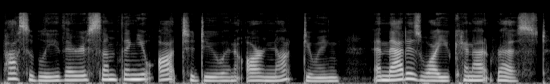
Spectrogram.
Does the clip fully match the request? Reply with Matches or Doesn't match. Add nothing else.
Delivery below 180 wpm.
Doesn't match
